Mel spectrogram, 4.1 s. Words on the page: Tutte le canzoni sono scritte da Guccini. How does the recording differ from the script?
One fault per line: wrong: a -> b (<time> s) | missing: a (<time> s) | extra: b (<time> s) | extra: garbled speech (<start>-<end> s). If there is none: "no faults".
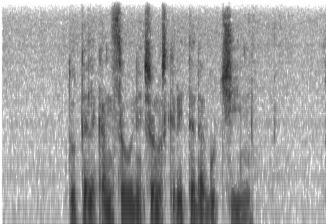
no faults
